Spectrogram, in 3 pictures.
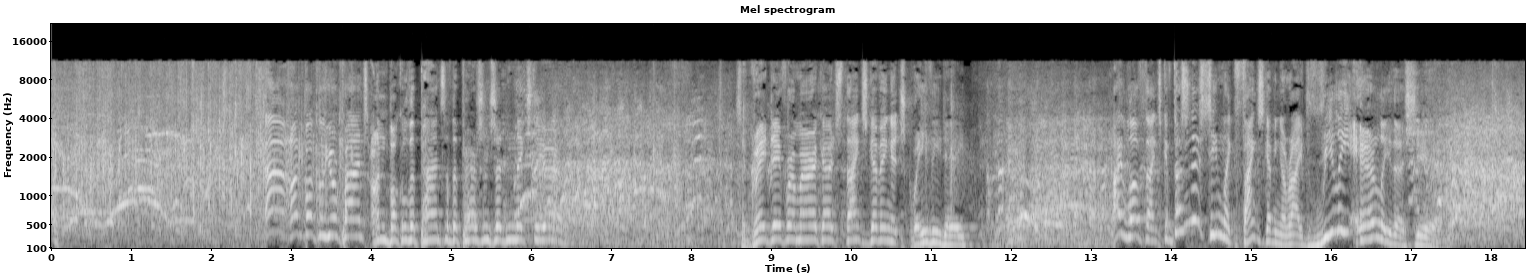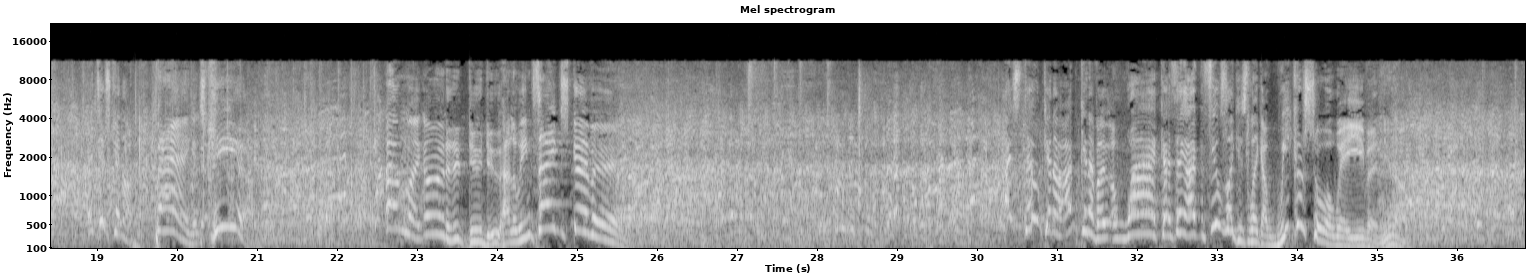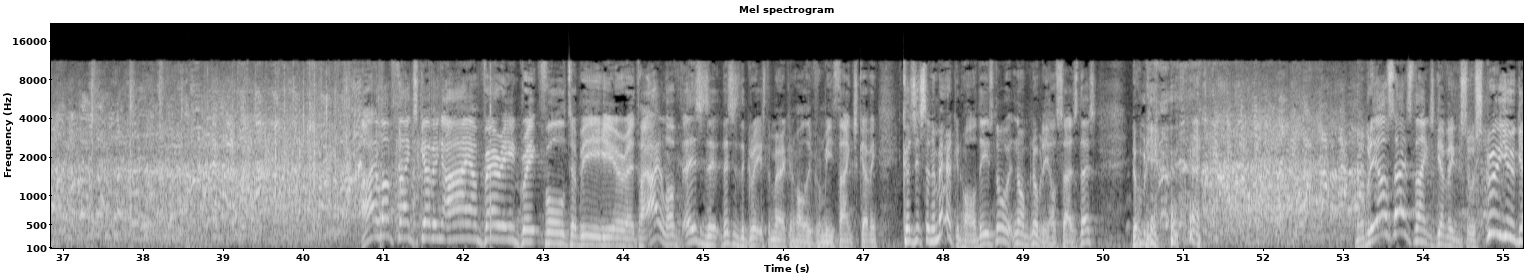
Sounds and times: Narration, monologue: 0:02.2 - 0:55.2.

